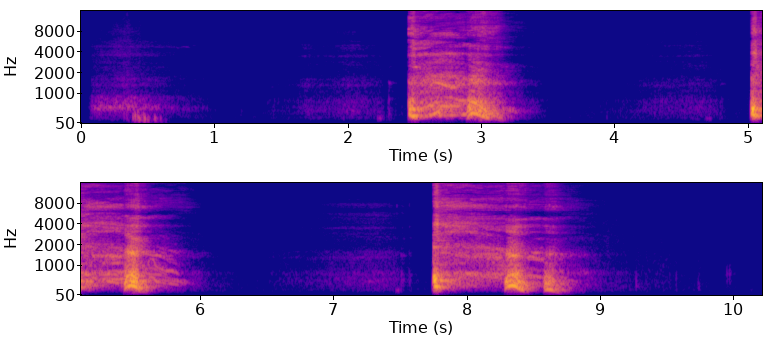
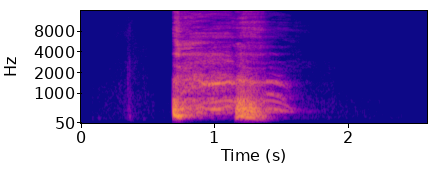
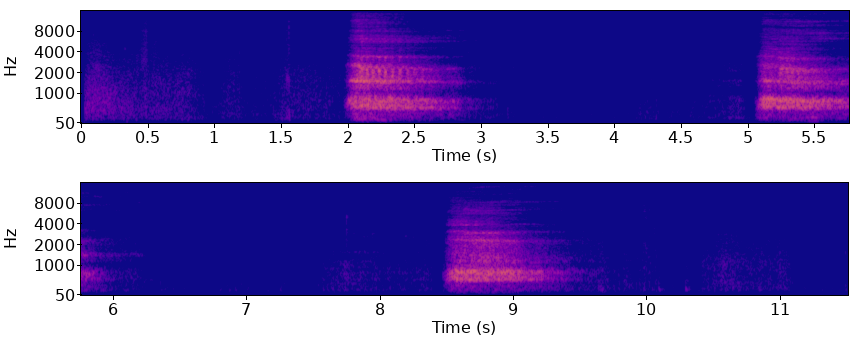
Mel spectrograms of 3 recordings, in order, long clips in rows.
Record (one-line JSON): {"three_cough_length": "10.2 s", "three_cough_amplitude": 11730, "three_cough_signal_mean_std_ratio": 0.28, "cough_length": "2.6 s", "cough_amplitude": 3881, "cough_signal_mean_std_ratio": 0.41, "exhalation_length": "11.5 s", "exhalation_amplitude": 623, "exhalation_signal_mean_std_ratio": 0.35, "survey_phase": "beta (2021-08-13 to 2022-03-07)", "age": "45-64", "gender": "Male", "wearing_mask": "No", "symptom_fatigue": true, "symptom_other": true, "symptom_onset": "4 days", "smoker_status": "Ex-smoker", "respiratory_condition_asthma": false, "respiratory_condition_other": false, "recruitment_source": "REACT", "submission_delay": "3 days", "covid_test_result": "Negative", "covid_test_method": "RT-qPCR", "influenza_a_test_result": "Negative", "influenza_b_test_result": "Negative"}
